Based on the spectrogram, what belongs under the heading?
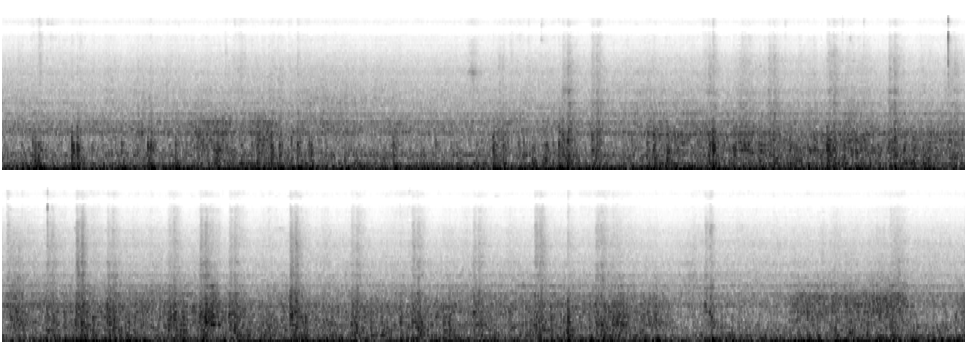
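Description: Hankyu Kyoto Line electric train running, heard from inside the leading car: a steady low rumble with irregular clicks of the wheels over rail joints, thickest in the middle stretch.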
